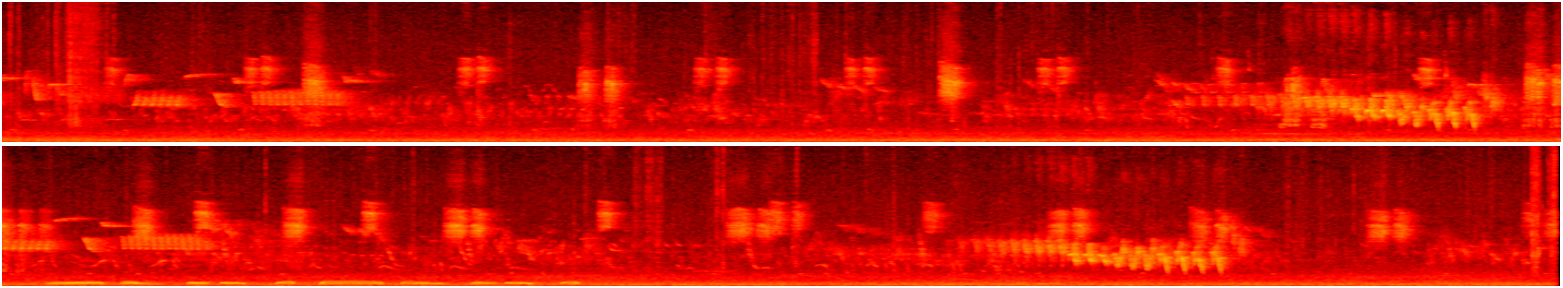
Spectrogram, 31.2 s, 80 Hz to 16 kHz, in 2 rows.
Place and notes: Lime tree buzzing ... bees ... wasps ... hoverflies ... etc ... visiting blossom on the tree ... open lavaliers on T bar on telescopic landing net handle ... bird song and calls from ... goldfinch ... chaffinch ... chiffchaff ... wood pigeon ... song thrush ... wren ... blackbird ... tree sparrow ... great tit ... linnet ... pheasant ... some background noise ...
Malton, UK, 8 July 2018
